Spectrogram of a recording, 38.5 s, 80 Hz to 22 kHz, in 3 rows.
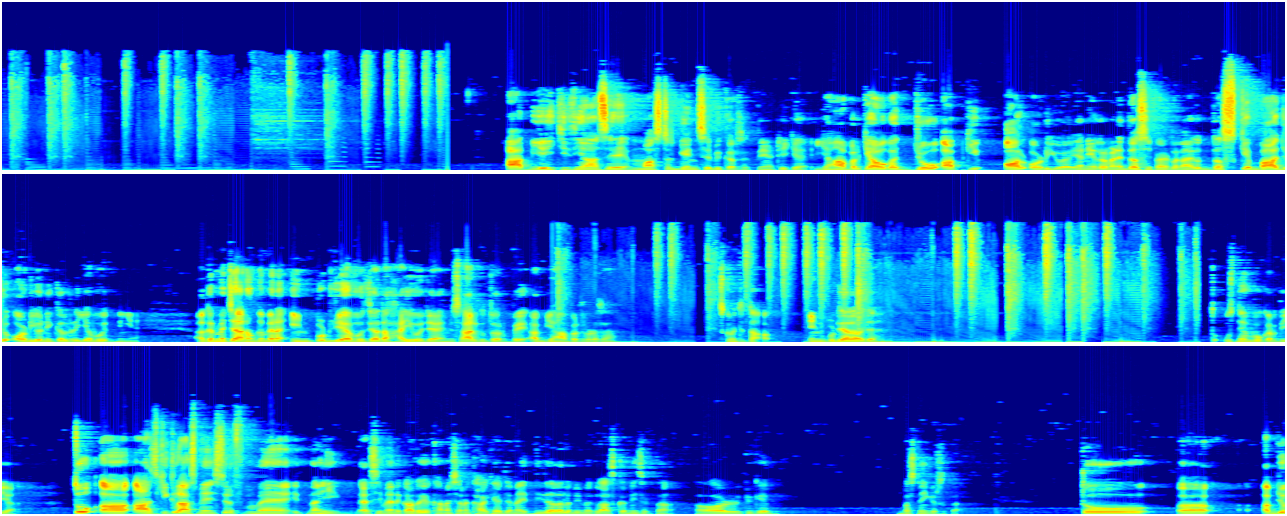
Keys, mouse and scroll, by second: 4.3 space, 16.0 click, 17.2 ctrl+z, 17.6 click, 17.6 click, 18.2 space, 18.4-19.8 scroll up 1, 19.8-23.7 drag, 23.7 ctrl+z, 24.7 space.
